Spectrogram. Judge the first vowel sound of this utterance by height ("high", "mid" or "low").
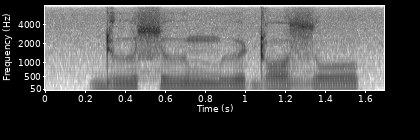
high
